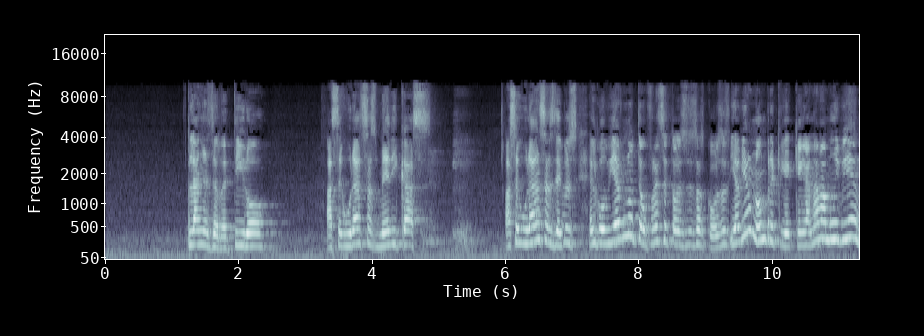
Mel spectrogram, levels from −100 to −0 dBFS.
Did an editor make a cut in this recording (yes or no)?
yes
